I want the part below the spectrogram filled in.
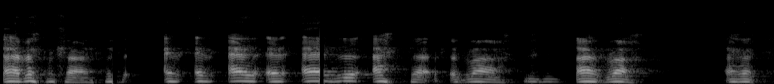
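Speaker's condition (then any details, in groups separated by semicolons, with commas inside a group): Dystonia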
